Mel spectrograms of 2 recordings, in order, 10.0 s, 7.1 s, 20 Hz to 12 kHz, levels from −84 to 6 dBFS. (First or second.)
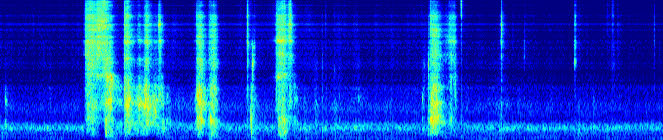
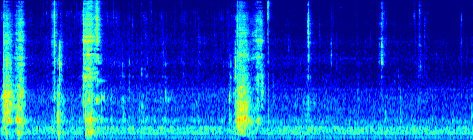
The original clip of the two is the second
